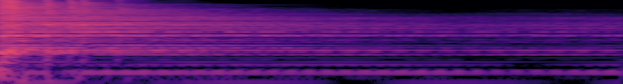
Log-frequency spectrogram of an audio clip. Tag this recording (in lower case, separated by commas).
percussion, hi-hat, musical instrument, cymbal, music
